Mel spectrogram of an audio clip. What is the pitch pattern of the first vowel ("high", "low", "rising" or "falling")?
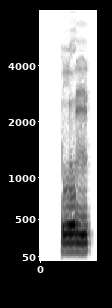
high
